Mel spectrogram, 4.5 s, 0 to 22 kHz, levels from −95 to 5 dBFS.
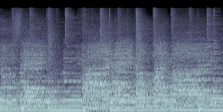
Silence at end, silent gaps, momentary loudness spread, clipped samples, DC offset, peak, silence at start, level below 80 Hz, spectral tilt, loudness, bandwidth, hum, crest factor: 0 s; none; 2 LU; under 0.1%; under 0.1%; -4 dBFS; 0 s; -26 dBFS; -6 dB/octave; -18 LUFS; 16.5 kHz; none; 12 dB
